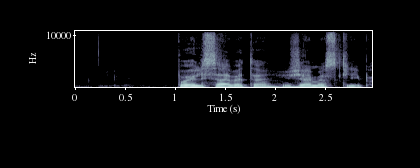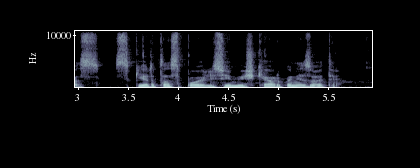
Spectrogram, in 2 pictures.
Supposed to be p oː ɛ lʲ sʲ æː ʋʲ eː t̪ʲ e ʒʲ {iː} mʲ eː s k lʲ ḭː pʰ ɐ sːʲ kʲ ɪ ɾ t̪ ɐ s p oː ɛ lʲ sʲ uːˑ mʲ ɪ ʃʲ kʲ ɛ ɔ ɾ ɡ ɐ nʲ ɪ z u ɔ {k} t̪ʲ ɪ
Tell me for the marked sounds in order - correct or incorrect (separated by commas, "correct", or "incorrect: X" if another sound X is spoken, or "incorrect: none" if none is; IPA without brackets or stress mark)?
incorrect: æː, incorrect: none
